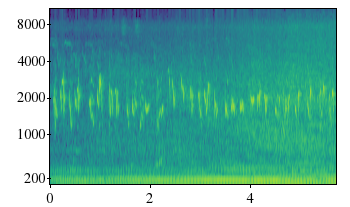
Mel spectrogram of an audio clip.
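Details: Wild-style song of a young Yellow-vented bulbul, used to prompt other bulbuls to sing: quick string of chirps repeated steadily, with a loud vehicle engine rumbling underneath.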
